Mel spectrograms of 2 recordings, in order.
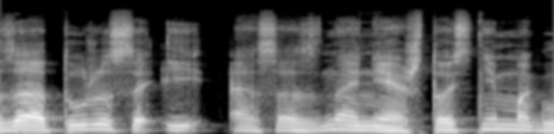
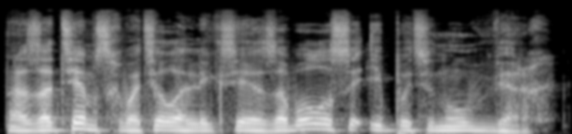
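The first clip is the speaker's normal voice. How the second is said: ordinary delivery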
